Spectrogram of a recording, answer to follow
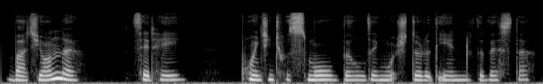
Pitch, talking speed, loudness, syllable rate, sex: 210 Hz, 190 wpm, -17 LUFS, 4.9 syllables/s, female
